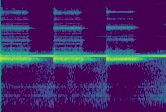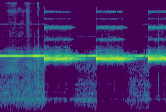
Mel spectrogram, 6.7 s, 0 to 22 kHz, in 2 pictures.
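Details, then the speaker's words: SFP1024 fire alarm panel during system test five: a shrill high tone pulses about once a second with uneven gaps on mains power. It sounds correct when power is lost and wrong again once power is restored; cause unknown. "Hold on, it's not supposed to sound like that. No, I turned the power back on to it and it's acting like that."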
